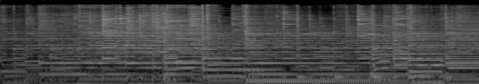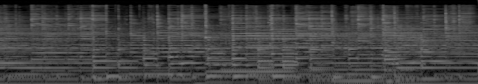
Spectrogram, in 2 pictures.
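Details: Steady acoustic guitar music with plucked chords and a low bass line throughout, with no animal sounds.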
